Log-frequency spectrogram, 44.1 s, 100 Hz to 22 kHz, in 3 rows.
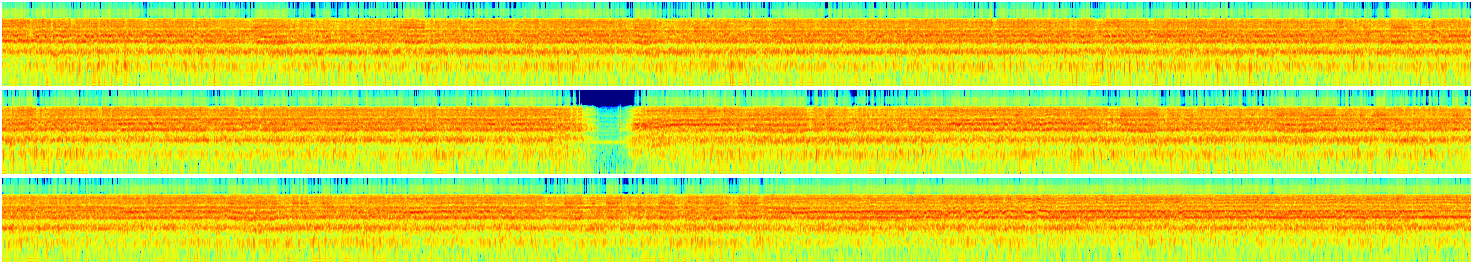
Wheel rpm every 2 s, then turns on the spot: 230, 230, 230, 230, 230, 230, 230, 230, 230, 230, 130, 220, 230, 220, 230, 220, 230, 230, 220, 210, 210, 220.
none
